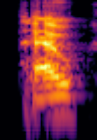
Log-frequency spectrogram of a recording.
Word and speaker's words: Pauw: Then how do you pronounce her surname? Pauw. I was gonna kind of go with Paw, but there's a W in there, and I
